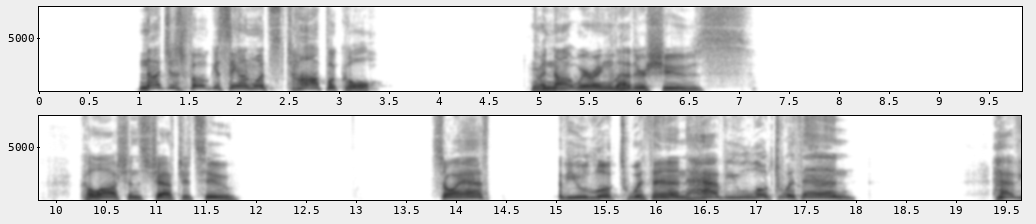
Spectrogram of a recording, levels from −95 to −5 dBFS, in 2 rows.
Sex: male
